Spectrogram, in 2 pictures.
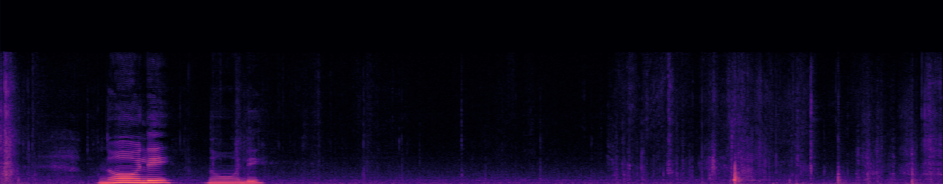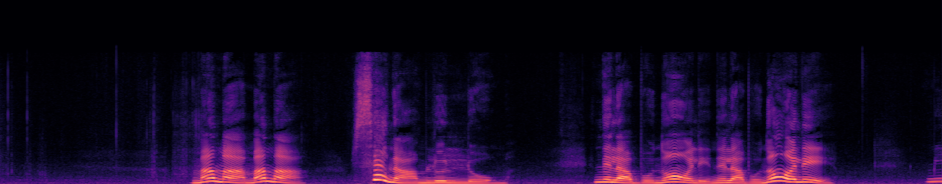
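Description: A woman reads aloud close by in a lively, playful voice.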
